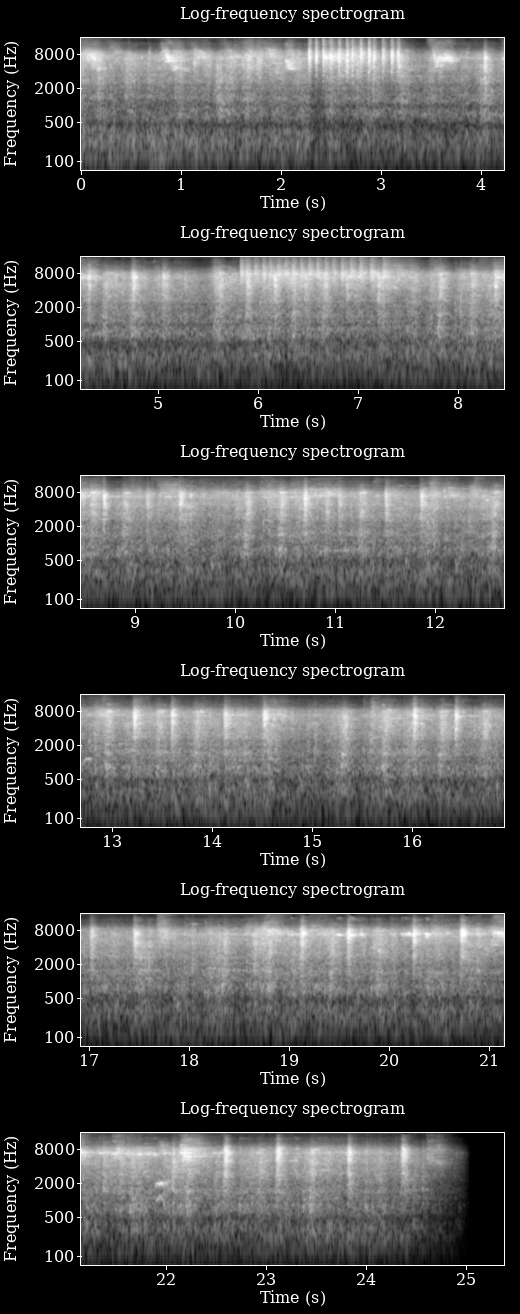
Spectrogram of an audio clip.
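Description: Passenger train crossing a steel truss bridge, its wheels clattering rapidly over the rail joints above a steady rumble. The sound fades out quickly near the end.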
